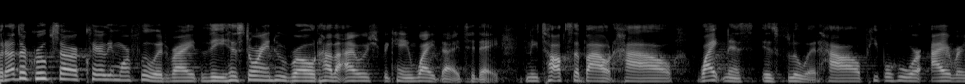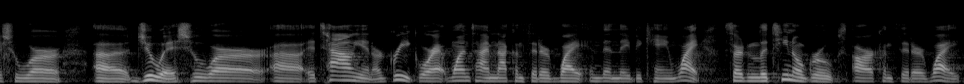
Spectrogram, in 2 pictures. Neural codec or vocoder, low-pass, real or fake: none; 7.2 kHz; real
